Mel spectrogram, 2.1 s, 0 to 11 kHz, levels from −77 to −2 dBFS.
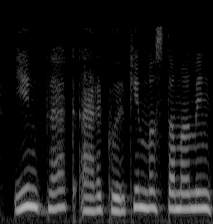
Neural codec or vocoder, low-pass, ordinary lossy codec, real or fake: codec, 16 kHz, 0.5 kbps, FunCodec, trained on Chinese and English, 25 frames a second; 7.2 kHz; Opus, 64 kbps; fake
